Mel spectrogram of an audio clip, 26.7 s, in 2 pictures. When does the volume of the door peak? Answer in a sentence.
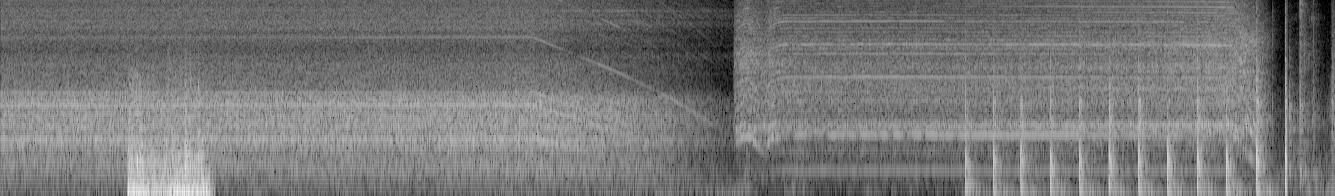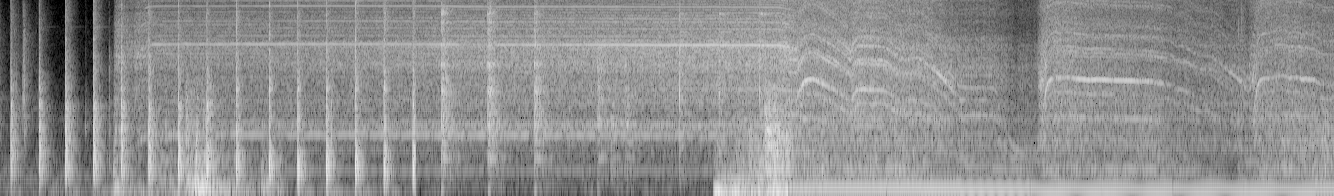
The volume of the door peaks at 21 seconds.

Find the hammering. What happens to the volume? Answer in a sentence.
The loudness of the hammering goes up, then down.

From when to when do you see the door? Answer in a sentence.
You can hear the door from 1.2 to 2.1 s, from 14.4 to 16.2 s and from 20.4 to 21.3 s.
